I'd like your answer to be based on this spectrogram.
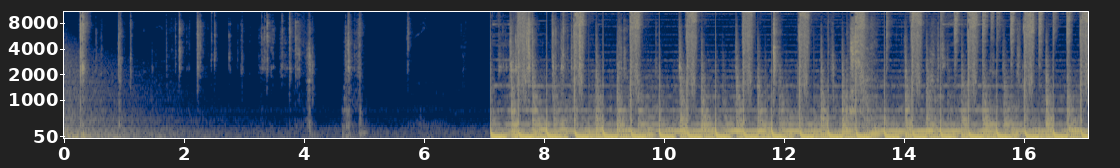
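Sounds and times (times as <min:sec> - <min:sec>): plastic toy parts clicking: 0:01.7 - 0:05.0, 0:06.6 - 0:09.4
electronic background music: 0:07.1 - 0:17.0.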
